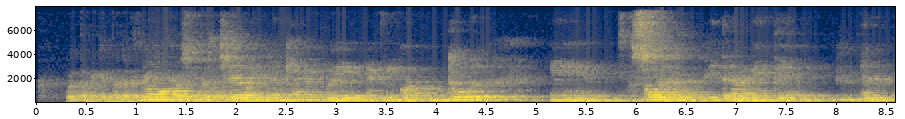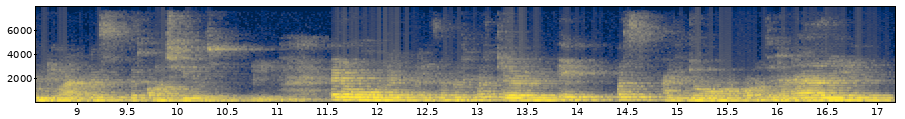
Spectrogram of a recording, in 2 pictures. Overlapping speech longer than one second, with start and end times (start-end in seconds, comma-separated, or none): 0.9-2.4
